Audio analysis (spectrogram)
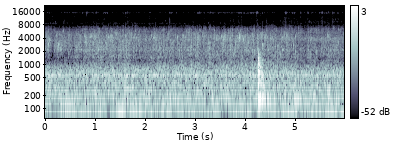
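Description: Onions frying in hot oil in a pan give a steady, soft crackling sizzle throughout, with one brief clink of a utensil partway through.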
